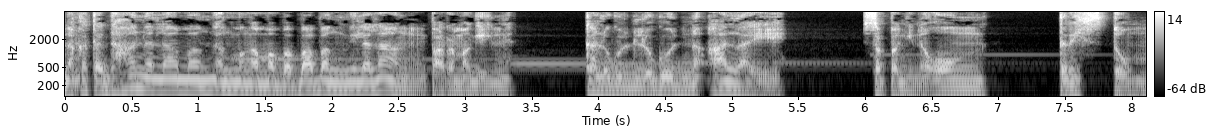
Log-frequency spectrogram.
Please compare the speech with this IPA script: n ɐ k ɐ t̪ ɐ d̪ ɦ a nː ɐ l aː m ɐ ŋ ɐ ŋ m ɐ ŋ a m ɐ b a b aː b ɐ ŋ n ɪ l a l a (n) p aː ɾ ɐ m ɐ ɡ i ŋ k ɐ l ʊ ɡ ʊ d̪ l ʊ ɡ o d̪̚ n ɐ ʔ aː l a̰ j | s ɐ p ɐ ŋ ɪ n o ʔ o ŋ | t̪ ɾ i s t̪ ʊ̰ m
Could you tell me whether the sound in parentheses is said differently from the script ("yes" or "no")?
yes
